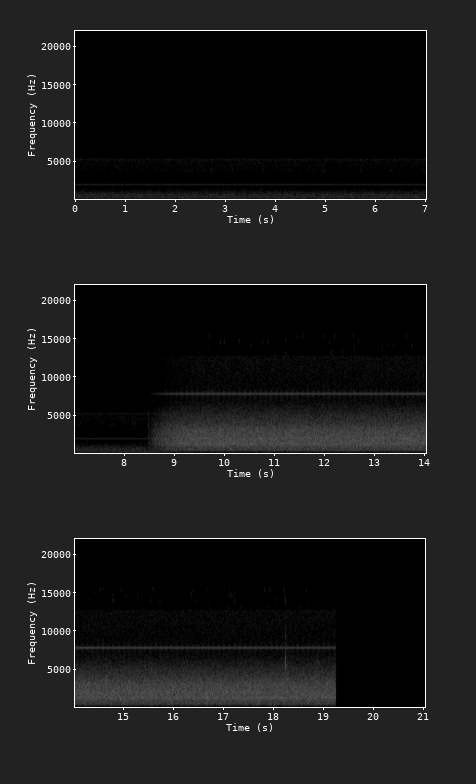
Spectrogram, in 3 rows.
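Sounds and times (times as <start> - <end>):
steady hiss: 8.6 - 19.3
thin high whine: 8.6 - 19.3.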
